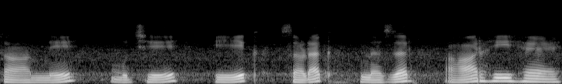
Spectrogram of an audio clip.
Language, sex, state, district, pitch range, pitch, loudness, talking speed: Hindi, male, Madhya Pradesh, Katni, 105-140 Hz, 110 Hz, -16 LUFS, 85 wpm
